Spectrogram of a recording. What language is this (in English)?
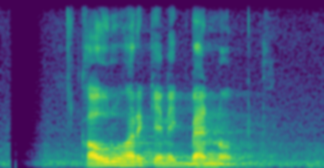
Sinhala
